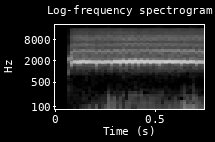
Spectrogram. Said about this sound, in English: The way it works is you get sent a loose bag of whistles in the mail, and then you can make sounds like this.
